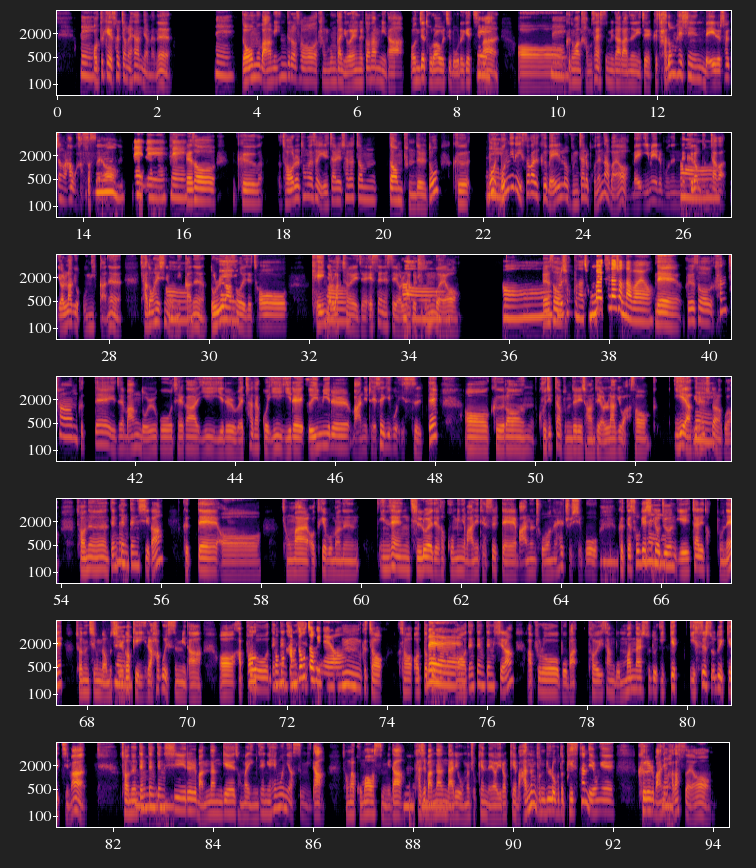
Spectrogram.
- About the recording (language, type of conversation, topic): Korean, podcast, 번아웃을 겪은 뒤 업무에 복귀할 때 도움이 되는 팁이 있을까요?
- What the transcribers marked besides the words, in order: swallow; other background noise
